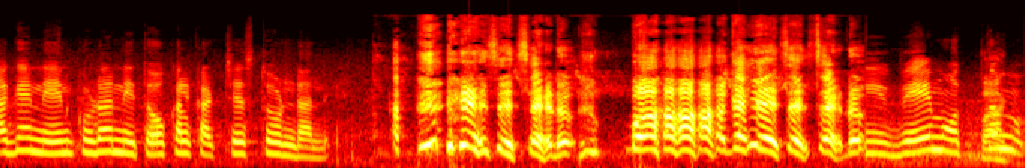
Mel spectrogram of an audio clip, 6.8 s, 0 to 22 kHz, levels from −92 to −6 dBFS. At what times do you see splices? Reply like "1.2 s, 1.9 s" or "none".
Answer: 5.8 s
